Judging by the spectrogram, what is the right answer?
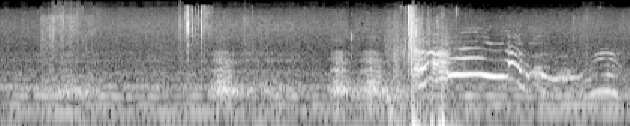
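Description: A dog in the horror video game Darkwood barks and whimpers nearby, then lets out wavering, drawn-out howls that rise and fall against a quiet, tense ambient background.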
